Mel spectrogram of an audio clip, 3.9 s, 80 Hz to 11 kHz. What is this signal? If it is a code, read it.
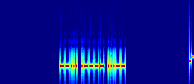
Morse code, heard as a keyed tone, about 44 wpm, 700 Hz. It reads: 713
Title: Numbers - 3-Digit 45wpm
